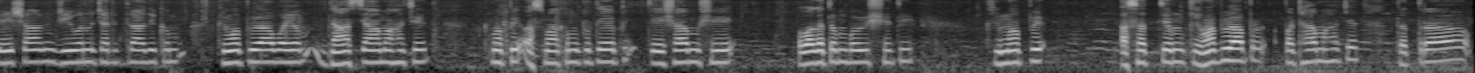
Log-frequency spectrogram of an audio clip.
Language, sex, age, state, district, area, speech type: Sanskrit, male, 18-30, Karnataka, Uttara Kannada, rural, spontaneous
